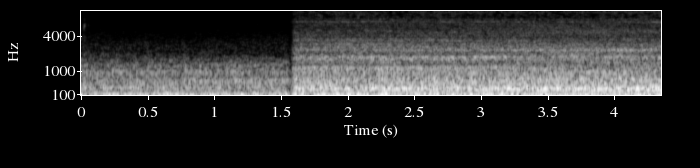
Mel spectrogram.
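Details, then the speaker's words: 2020 Toyota RAV4 hybrid, 4-cylinder, after about 4 years, combustion engine kicked in by turning on heat/AC: engine comes in and settles into a smooth, even hum, no ticks or roughness; perfectly normal. "perfectly normal perfectly smooth sounds just like you would expect a Raff or hybrid to sound after 4 five years of driving"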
